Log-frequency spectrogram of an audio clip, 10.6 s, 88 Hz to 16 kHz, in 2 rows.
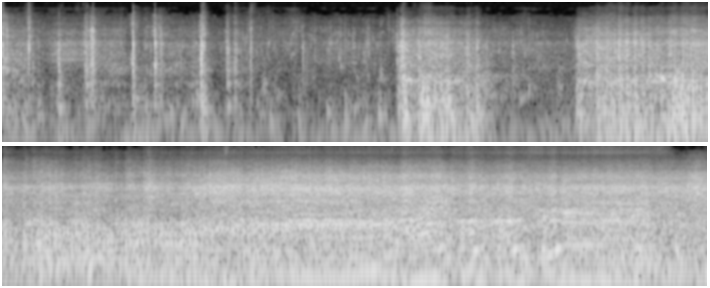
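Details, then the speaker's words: Bullett Racing SXR800 jet ski hull with PJS engine, on the water test after repairing an exploded drive shaft, about 7 minutes in: loud two-stroke buzz with uneven, wavering revs and choppy beat under load; running rough, cause unknown. "Okay, you know what? Feels like it's running a little crappy now. Oh yeah, it totally is."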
